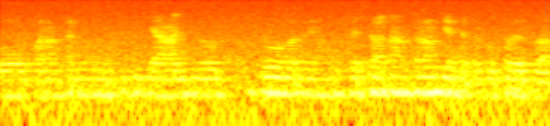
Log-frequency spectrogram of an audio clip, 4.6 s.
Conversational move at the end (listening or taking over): listening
